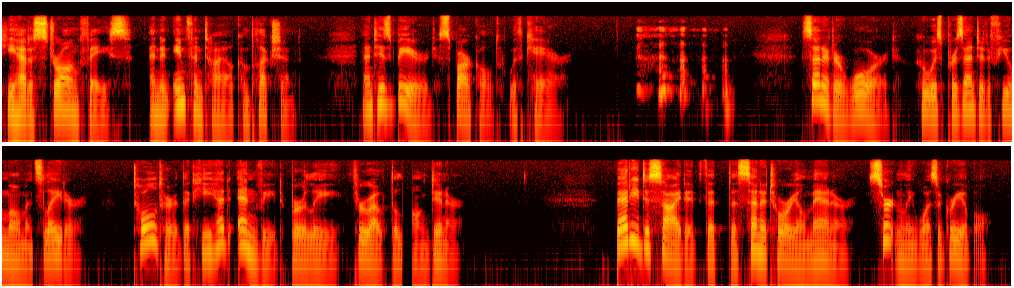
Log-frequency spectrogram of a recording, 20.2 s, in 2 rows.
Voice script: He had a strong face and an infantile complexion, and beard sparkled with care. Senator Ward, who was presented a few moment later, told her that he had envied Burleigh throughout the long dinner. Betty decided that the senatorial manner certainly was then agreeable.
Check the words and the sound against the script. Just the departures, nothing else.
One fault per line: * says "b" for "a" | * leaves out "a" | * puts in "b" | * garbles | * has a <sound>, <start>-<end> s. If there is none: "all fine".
* puts in "his"
* has a laugh, 6.3-7.3 s
* says "moments" for "moment"
* has a dropout, 14.1-14.2 s
* leaves out "then"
